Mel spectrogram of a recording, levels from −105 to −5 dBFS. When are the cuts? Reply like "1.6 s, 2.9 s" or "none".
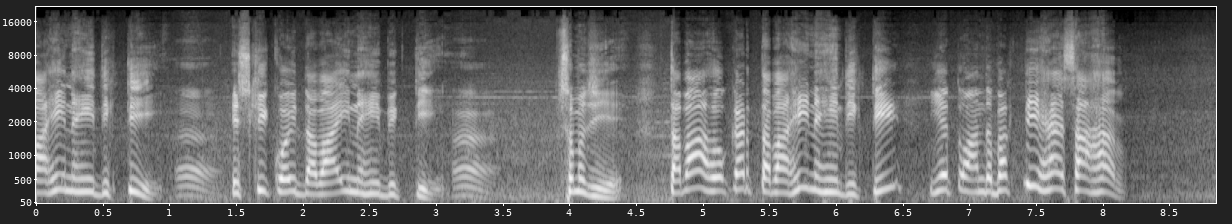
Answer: none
